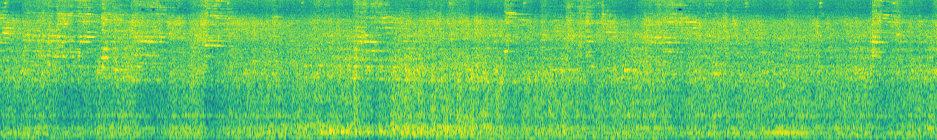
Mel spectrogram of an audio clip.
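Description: Freight cars rumble and clatter past close by on the rails.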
